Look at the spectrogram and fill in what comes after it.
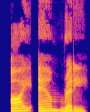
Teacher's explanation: The voice falls naturally at the end.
